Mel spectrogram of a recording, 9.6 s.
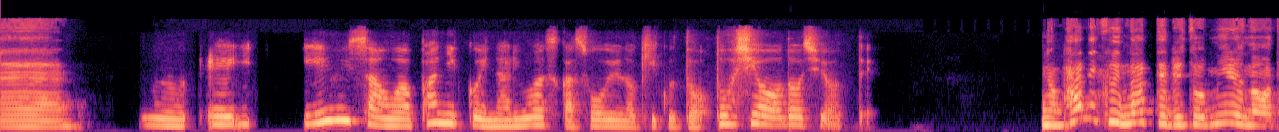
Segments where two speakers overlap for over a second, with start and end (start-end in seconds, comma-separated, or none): none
